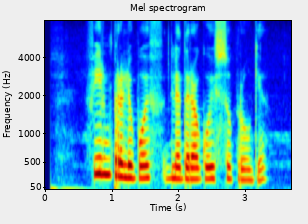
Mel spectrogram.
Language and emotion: Russian, neutral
